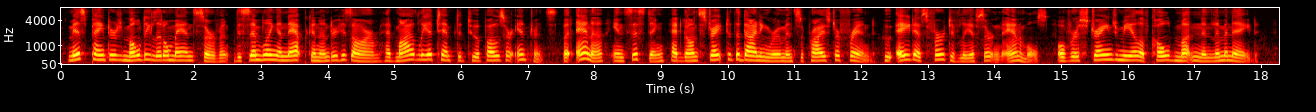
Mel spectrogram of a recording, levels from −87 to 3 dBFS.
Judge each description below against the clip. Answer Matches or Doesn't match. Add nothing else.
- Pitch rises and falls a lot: Doesn't match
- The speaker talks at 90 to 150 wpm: Doesn't match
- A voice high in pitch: Matches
